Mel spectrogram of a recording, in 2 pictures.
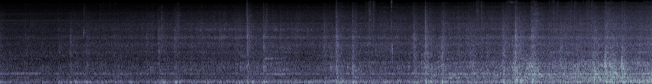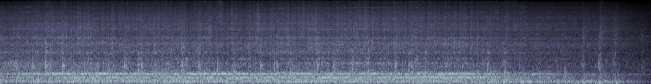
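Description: Hakone Tozan Railway electric train approaching and passing close, growing steadily louder, with wheels clicking over the rail joints and a steady hum. The sound cuts off suddenly near the end.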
